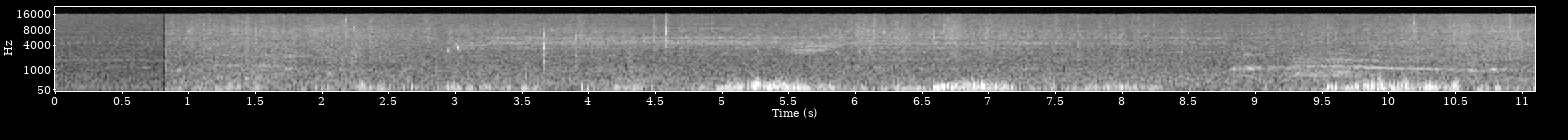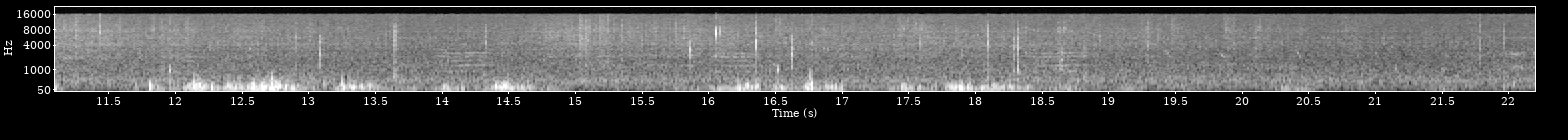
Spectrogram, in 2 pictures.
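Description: Outdoor ambience with irregular gusts of wind buffeting the microphone, as low rumbles that come and go every second or two, over a faint steady hiss with a few faint higher chirps and clicks.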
